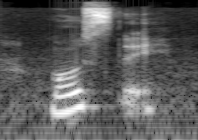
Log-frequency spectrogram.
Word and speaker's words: mostly: be pronounced as con mostly becomes mostly let's listen to the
